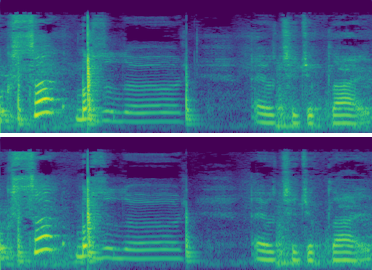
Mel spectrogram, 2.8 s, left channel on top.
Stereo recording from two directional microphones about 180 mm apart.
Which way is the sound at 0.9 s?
10° left (ahead or behind).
